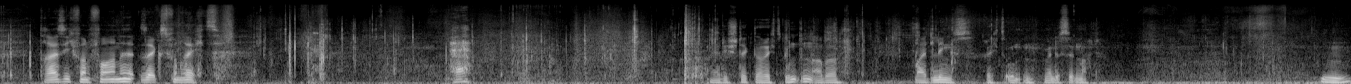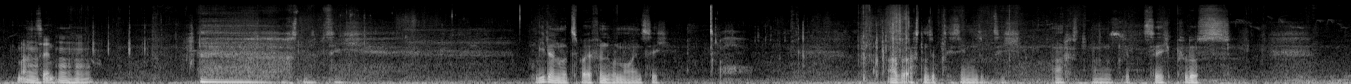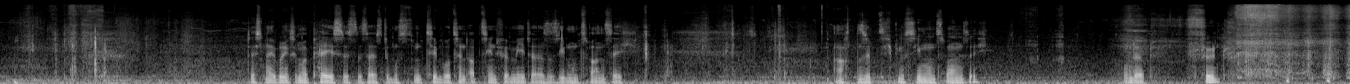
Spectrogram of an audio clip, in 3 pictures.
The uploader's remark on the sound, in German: 9 Loch im Wittelsbacher GC Mic´d up. Beide waren die gesamten 18 Loch über verkabelt und heute hörst Du die ersten neun Loch dieser Runde.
